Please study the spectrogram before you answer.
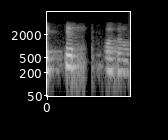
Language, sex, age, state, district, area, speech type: Odia, female, 60+, Odisha, Kandhamal, rural, conversation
